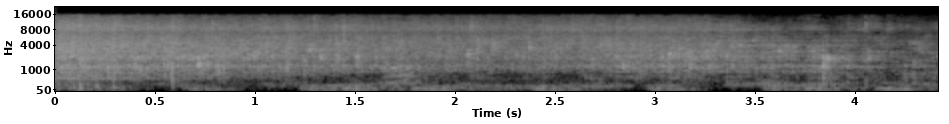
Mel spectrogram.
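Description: Onions and mustard seeds frying in hot oil with a little moisture, giving a steady, dense sizzle and hiss that stays fairly loud and close, with faint low clatter underneath and no talking.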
